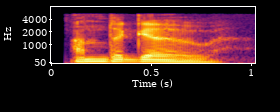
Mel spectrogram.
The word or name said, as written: undergo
